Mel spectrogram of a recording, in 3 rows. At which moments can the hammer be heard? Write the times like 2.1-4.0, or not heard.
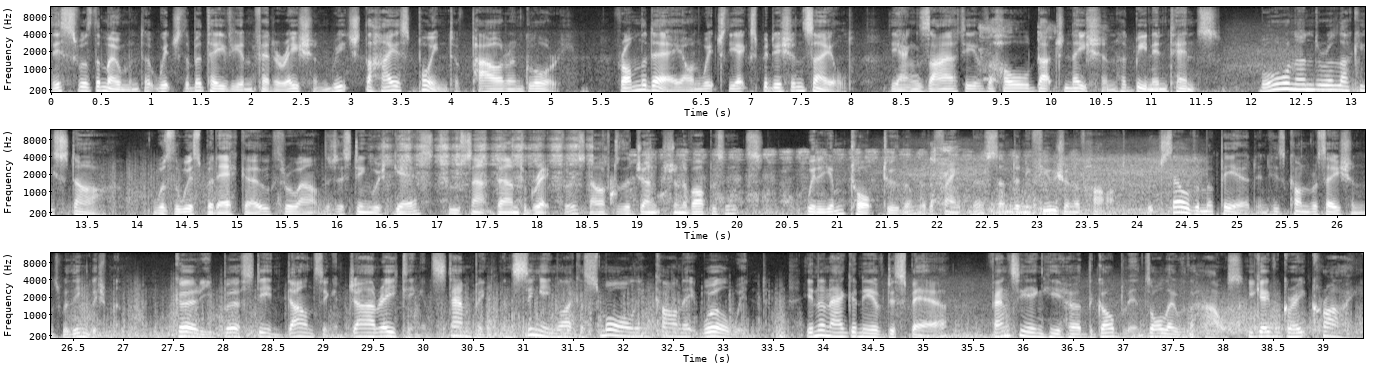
not heard.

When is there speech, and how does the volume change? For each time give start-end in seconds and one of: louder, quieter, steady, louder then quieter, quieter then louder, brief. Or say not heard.
0.0-39.3 steady.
